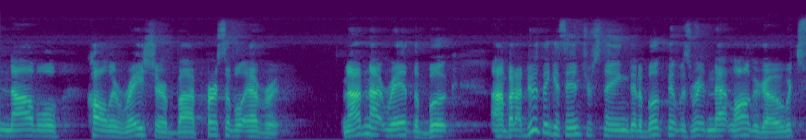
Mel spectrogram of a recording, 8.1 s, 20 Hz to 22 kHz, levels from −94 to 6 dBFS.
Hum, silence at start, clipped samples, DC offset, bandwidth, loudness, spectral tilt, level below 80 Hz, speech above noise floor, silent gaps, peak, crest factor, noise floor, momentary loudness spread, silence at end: none; 0 s; under 0.1%; under 0.1%; 15 kHz; -33 LUFS; -3 dB/octave; -80 dBFS; 36 dB; none; -12 dBFS; 22 dB; -70 dBFS; 9 LU; 0 s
